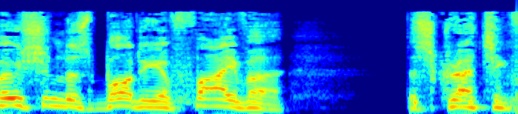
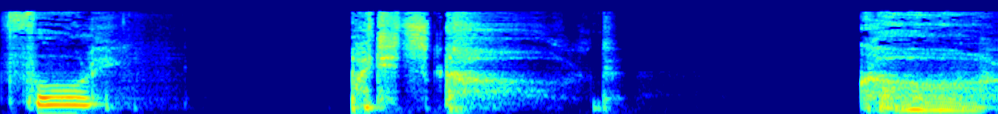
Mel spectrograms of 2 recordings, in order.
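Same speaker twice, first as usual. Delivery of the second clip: very slow, sleepy, drowsy whisper; 9 semitones lower, 7 dB quieter than usual. A rabbit in a dark burrow speaks as he drifts away: slow and drowsy. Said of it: "His voice grew slow and drowsy".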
